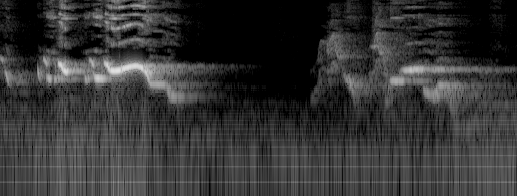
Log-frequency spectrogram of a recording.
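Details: Black-naped oriole lure sound: two rich, slightly nasal whistled phrases with wavering, falling notes, the first loud and drawn out, the second softer and broken after a short silence; otherwise quiet.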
